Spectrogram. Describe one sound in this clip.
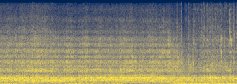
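A race car engine roars loudly and revs.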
